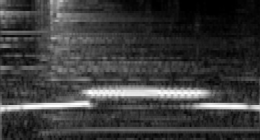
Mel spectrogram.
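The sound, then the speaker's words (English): A hand-carved wooden bird call imitating a loon: a loud, steady, mid-pitched whistled wail held for about two seconds, with a second higher tone briefly layered over it in the middle. “Sounds just like a real loon.”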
